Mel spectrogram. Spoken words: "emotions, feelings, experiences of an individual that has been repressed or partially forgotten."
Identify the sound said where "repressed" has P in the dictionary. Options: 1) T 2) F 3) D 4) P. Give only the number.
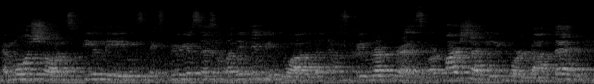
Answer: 2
